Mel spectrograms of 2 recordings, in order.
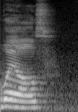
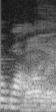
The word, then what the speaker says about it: Wale: Yeah, but then RM also collabed with Wales for the song Chain. – Wales? Or Wale? Wale, is that how you say it? I don't know. – Is it W-A-L-E? – Yes. – Yeah, Wale.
